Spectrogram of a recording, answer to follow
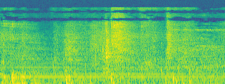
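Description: Faint, scattered knocks and handling noise from objects being picked up and moved on a table, over a faint steady hum.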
